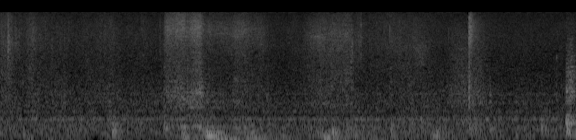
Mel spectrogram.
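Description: Faint rustling of clothing and a plastic bag liner as folded clothes are packed into a cardboard shipping box, with a sharp tick near the end, over a faint steady hum.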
